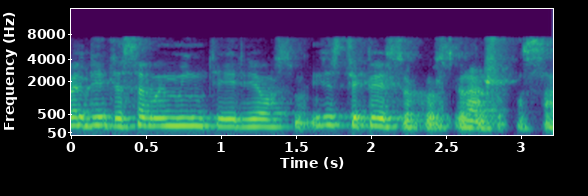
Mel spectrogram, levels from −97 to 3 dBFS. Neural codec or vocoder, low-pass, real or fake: codec, 16 kHz, 8 kbps, FunCodec, trained on Chinese and English, 25 frames a second; 7.2 kHz; fake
